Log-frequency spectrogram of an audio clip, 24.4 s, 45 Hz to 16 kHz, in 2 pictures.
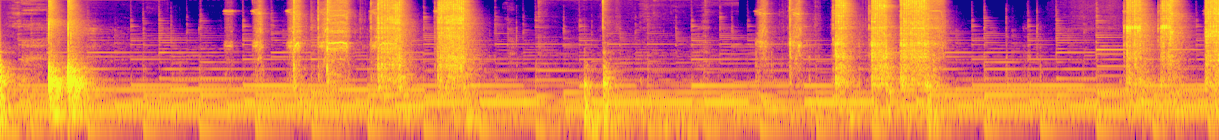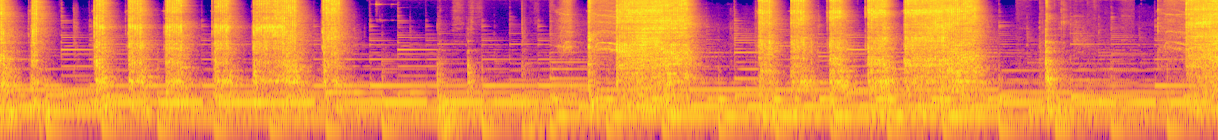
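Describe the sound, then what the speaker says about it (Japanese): Long screws are driven through the side walls of a straight staircase into the wooden treads, three per tread, giving repeated short mechanical bursts and thunks over a steady tonal background, close and fairly loud. "両側の壁からも長めのビスで段板に直接3本ずつビスを揉みます"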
